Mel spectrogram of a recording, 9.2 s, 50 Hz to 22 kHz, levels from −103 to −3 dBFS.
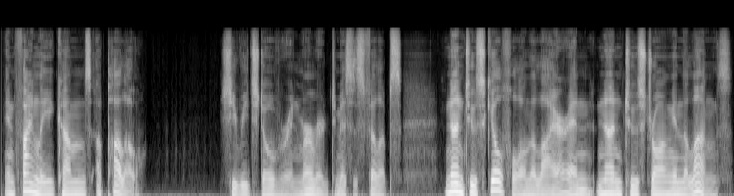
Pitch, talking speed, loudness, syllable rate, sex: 110 Hz, 165 wpm, -19 LUFS, 4.9 syllables/s, male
